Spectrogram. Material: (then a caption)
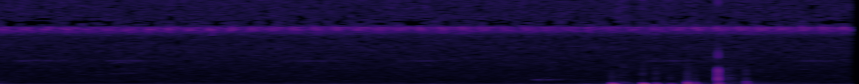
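Cork. A large, thin, round cork board, solid and flat, is held up close to the recorder while fingertips and nails tap and scratch its surface. After about three seconds of near silence with a faint steady high whine, a short burst of soft, dull, low taps arrives, with little ring after each touch.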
